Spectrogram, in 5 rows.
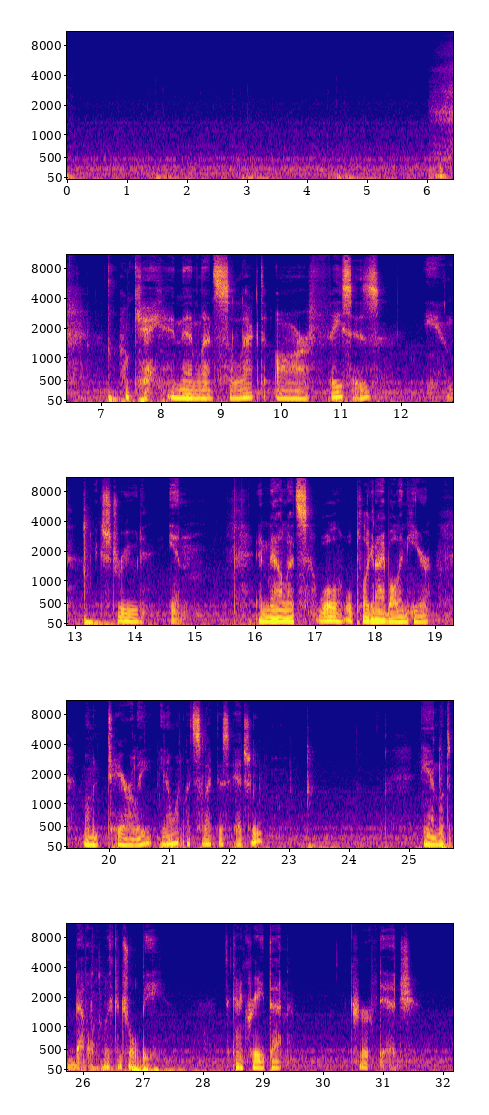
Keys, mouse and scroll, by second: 1.5 g, 2.9 g, 4.5-6.0 g, 7.1 3, 7.8 click, 9.2-10.1 drag, 11.8 click, 13.2 e, 15.3 click, 16.2 middle click, 20.8 2, 21.1 click, 21.7 click, 22.2 shift+click, 23.1 click, 26.1 ctrl+b.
